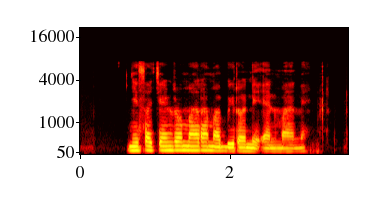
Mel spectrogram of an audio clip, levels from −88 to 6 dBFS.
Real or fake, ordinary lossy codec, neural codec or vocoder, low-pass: fake; none; codec, 16 kHz, 16 kbps, FreqCodec, smaller model; 7.2 kHz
